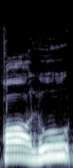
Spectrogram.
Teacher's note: قالو میں جو لو ہے نا، واو مدہ ہے، اسے کھینچ کر پڑھنا ہے، ایک الف کی مقدار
